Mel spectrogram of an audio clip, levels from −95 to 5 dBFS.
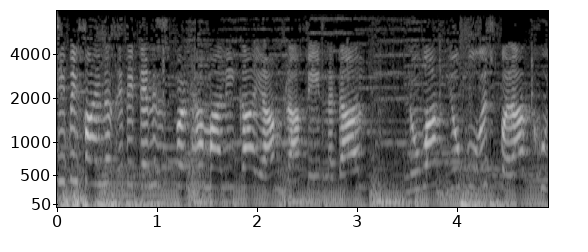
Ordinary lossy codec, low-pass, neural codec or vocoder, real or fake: none; 7.2 kHz; none; real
